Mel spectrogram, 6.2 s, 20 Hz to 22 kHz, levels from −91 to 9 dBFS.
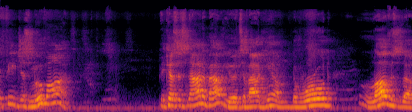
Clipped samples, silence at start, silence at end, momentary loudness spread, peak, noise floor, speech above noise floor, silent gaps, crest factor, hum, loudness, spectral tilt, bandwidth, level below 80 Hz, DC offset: under 0.1%; 0 s; 0 s; 14 LU; 0 dBFS; -50 dBFS; 29 dB; none; 20 dB; none; -21 LUFS; -6.5 dB/octave; 17.5 kHz; -58 dBFS; under 0.1%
